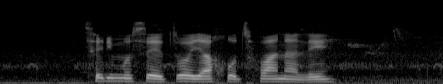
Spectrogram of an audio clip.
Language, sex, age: Tswana, male, 24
